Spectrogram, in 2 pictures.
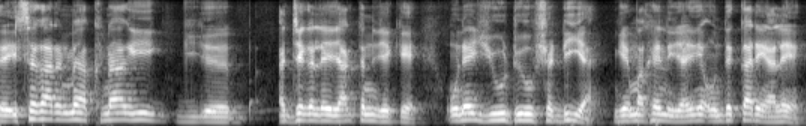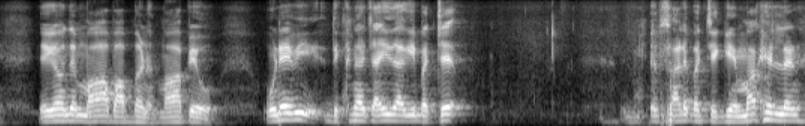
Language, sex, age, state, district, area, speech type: Dogri, male, 18-30, Jammu and Kashmir, Reasi, rural, spontaneous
